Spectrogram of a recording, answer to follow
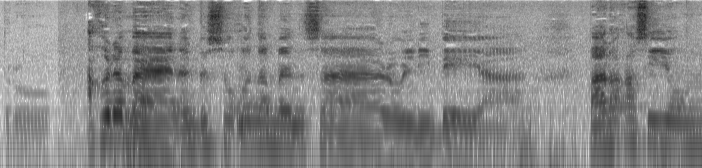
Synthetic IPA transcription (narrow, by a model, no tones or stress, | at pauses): ɾ | ʔɐko̞nɐmanʔɐŋɡʊst̪oko̞nɐmansɐɾolibɛjɐ̰paːɾɐkɐsɛjʊŋ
